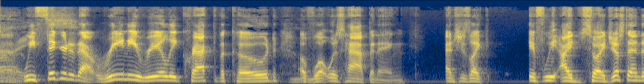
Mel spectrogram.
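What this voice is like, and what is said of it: Usual voice. Nothing is said of it.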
